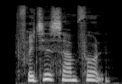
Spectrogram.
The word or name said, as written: fritidssamfund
